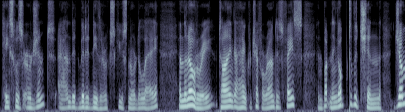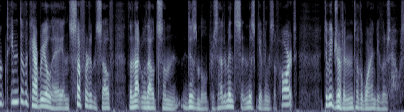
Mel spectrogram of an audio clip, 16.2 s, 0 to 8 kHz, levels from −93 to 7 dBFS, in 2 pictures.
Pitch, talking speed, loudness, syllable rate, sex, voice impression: 140 Hz, 185 wpm, -22 LUFS, 5.8 syllables/s, male, very masculine, adult-like, slightly fluent, slightly refreshing, sincere, slightly friendly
